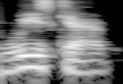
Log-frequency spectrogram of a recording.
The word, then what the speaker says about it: Wieskamp: Wieskamp.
